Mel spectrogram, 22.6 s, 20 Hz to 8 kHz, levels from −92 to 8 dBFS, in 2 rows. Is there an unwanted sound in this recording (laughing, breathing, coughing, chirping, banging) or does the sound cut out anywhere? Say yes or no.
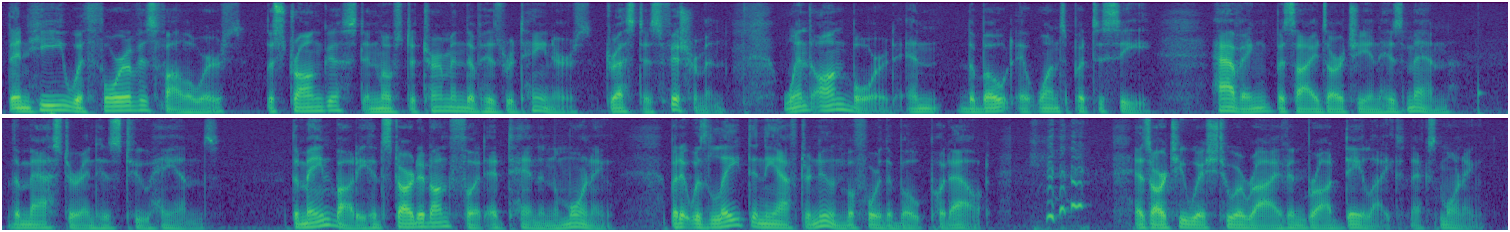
yes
